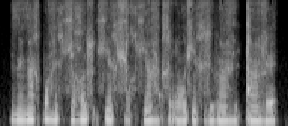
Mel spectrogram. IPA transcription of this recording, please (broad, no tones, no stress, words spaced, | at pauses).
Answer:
ðɛ̃ðãxpɔ ɦɛ̃xçɛʁʷesʷɛ̰ çɛ̃xɕɔx çãɦa̰x rɔɕɛ̃x zɨβãɦɨ ǃãɮɛ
